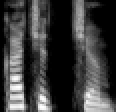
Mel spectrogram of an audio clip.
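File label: "качӧдчӧм", Komi, female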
